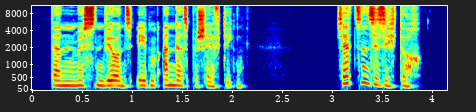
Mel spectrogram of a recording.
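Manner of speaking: ordinary delivery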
